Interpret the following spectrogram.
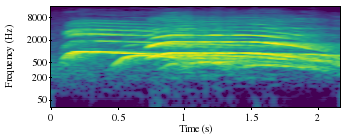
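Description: Several people letting out a loud, high, drawn-out shriek together, the voices coming in one after another and sliding down as they die away near the end.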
